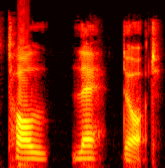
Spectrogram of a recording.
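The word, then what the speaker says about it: תולדות: So it's tol le dot. It's a very short eh sound and then dot.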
